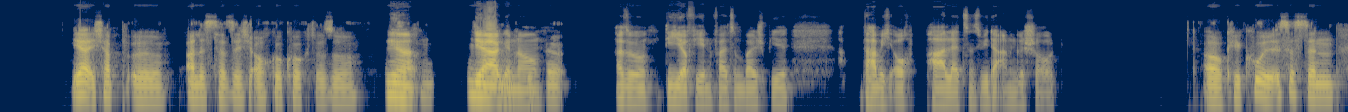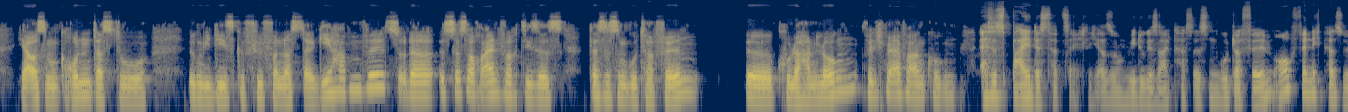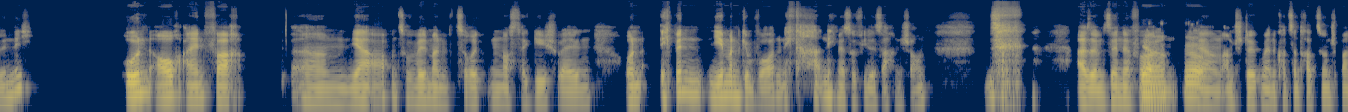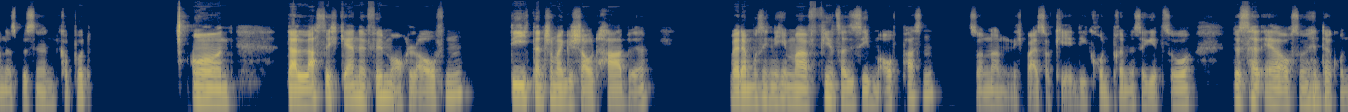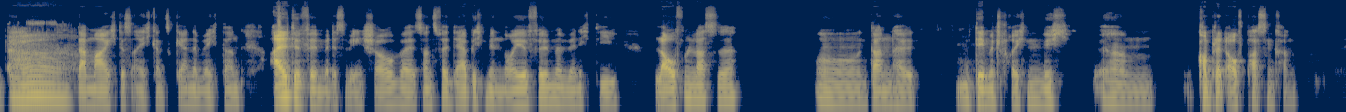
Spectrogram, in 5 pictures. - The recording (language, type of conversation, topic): German, podcast, Welche Filme schaust du dir heute noch aus nostalgischen Gründen an?
- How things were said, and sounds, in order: chuckle; surprised: "Ah"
